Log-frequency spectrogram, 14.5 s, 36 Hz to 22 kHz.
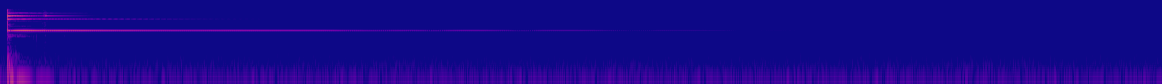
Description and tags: brass bell 01 take2
This is the recording of a small brass bell.
bell, brass, ding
